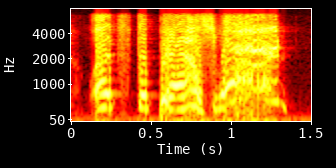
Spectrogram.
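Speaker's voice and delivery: very high, slow, shrill goblin shout from the wall; creature guard shouting. Acted. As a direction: yell down at them from the wall like a gleeful little creature. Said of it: "one of them switches to common and goes".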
